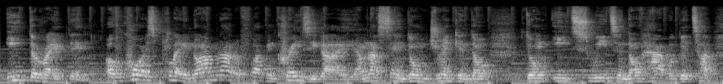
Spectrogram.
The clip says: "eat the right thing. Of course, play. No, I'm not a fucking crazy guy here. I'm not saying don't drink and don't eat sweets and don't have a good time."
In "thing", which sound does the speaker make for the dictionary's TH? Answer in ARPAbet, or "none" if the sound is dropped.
TH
